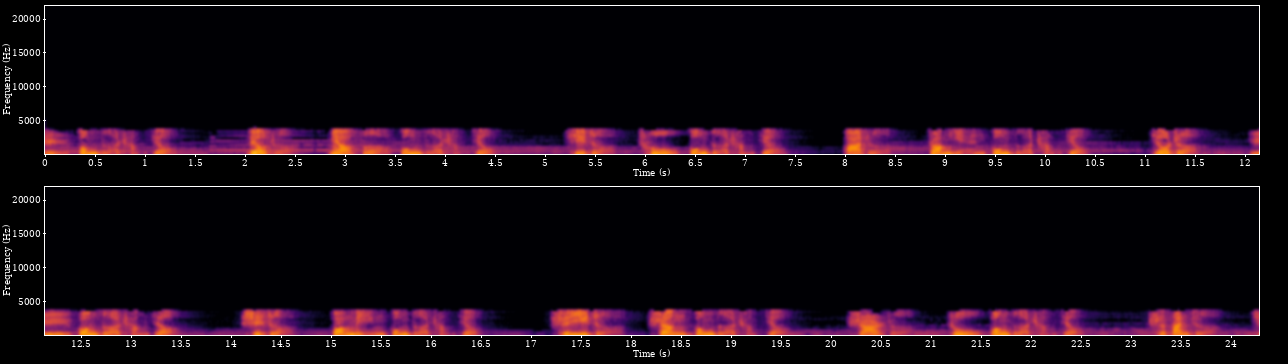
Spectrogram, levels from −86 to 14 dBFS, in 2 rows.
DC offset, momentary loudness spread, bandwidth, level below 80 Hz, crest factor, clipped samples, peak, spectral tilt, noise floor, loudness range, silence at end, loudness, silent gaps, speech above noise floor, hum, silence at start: under 0.1%; 17 LU; 4 kHz; -50 dBFS; 20 dB; under 0.1%; 0 dBFS; -9.5 dB/octave; -64 dBFS; 3 LU; 0 s; -18 LUFS; none; 46 dB; none; 0 s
